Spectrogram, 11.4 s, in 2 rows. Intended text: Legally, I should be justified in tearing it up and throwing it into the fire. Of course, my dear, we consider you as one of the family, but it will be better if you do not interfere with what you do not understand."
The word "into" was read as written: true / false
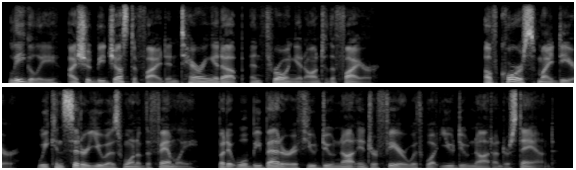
false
